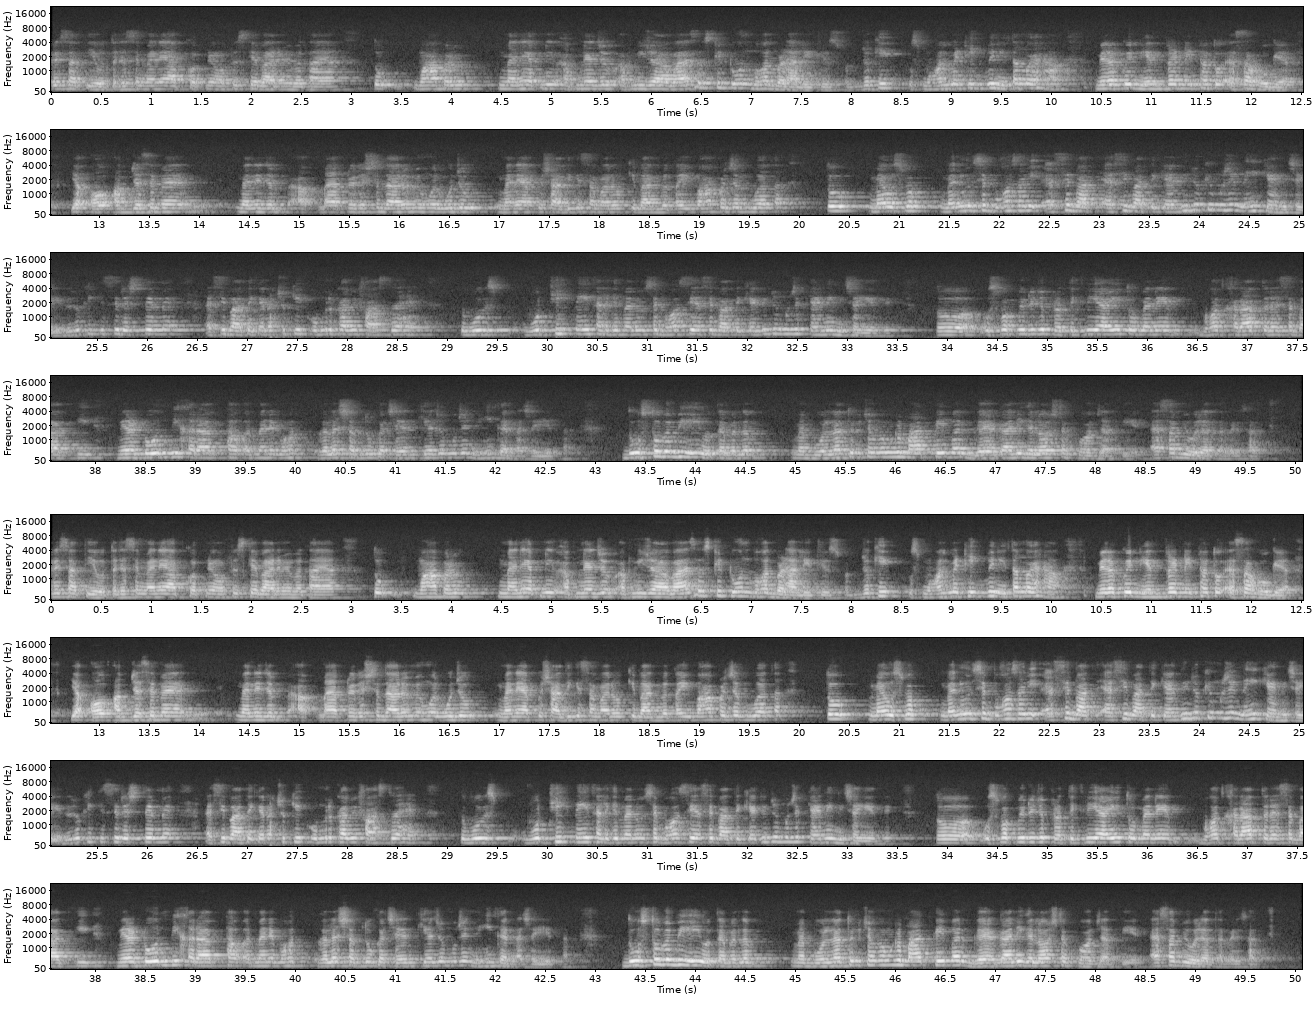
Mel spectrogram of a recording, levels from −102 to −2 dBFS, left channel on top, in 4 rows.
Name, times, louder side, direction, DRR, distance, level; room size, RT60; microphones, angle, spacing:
voice 1, 0.0-2.9 3.2-4.1 4.5-12.4 12.7-14.1 14.4-19.8 20.3-26.3 26.6-28.7 29.1-33.3 33.9-38.0 38.2-42.6 42.9-43.0 43.3-44.6 45.0-49.6, right 3 dB, 60° right, 7 dB, 0.7 m, -23 dB
13.5 x 6.0 x 2.4 m, 0.87 s
head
